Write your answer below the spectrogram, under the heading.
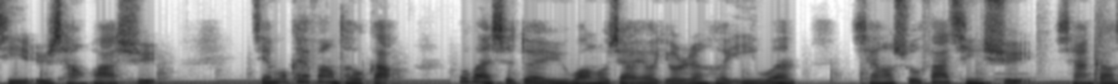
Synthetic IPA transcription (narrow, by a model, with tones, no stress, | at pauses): i˧˥ɻ̩˥˩ʈ͡ʂʰɑ˧˥ŋxwa˥ɕy˥˩ | t͡ɕjɛ˧˥mu˥˩kʰa˥ɪfɑ˥˩ŋt̪ʰo˧˥ʊkɑ̰˨˩ʊ | pu˥˩kwa˨˩nʂɻ̩˥˧t̪we˥˩ɪy˧˥wɑ˨˩ŋlu˥˩t͡ɕjɑ˥ʊjo˨˧˩ʊjo˨˩ʊɻə˥˩nxɤ˧˥ʔi˧˥wə˥˩n | ɕɑ˨˩jɑ˥˩ʊʂu˥fa˥t͡ɕʰi˧˥ŋɕy˥˩ɕjɑ˨˩˥kɑ˥˩ʊ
